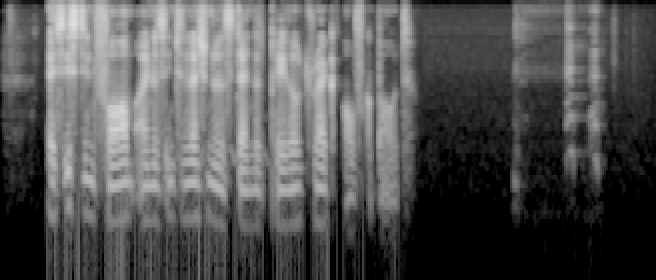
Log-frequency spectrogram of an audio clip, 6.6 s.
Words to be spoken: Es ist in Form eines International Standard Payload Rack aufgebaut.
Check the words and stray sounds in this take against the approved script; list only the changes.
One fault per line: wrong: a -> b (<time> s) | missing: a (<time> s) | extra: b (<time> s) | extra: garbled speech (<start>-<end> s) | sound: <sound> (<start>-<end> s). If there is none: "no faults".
sound: laugh (5.1-6.1 s)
